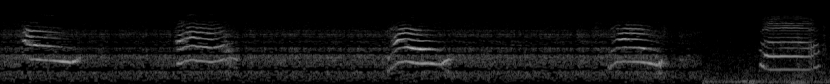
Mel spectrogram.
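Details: Five clear kitten meows sound at roughly two-second intervals. Each is a bright call that rises and then falls, over a steady faint background hum.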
